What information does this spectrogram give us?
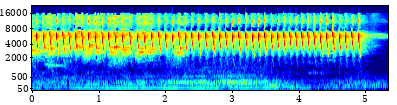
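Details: Bar-winged prinia in a rapid ngebren drilling sequence used as a lure to make birds sing: crisp high notes repeated about four per second for five seconds, then stopping abruptly, with faint lower sounds beneath.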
